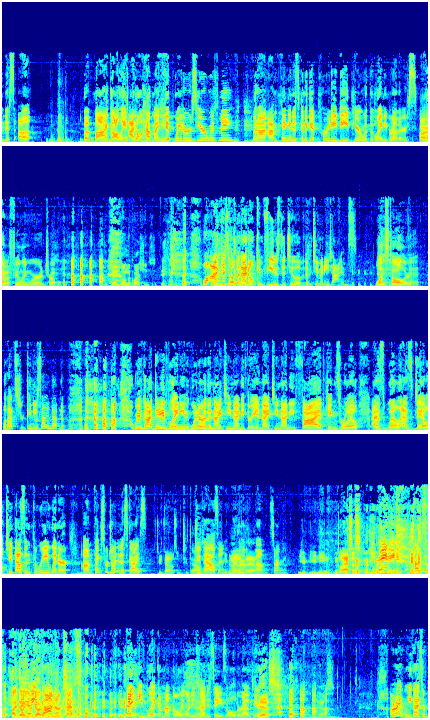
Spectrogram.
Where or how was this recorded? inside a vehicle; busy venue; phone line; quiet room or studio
busy venue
